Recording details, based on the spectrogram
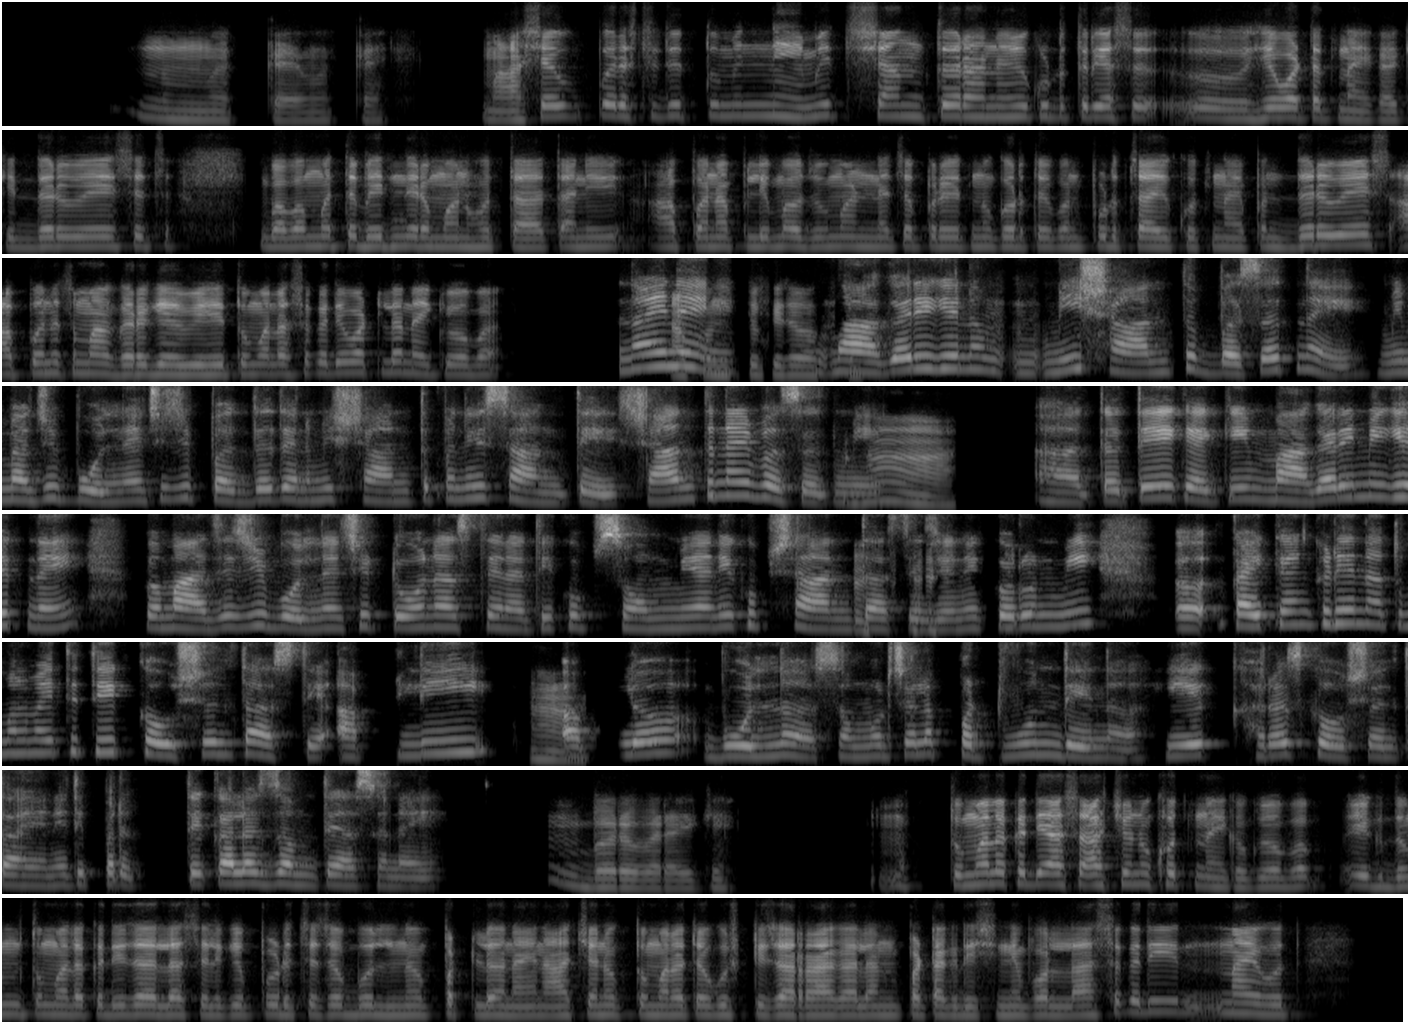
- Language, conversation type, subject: Marathi, podcast, एकत्र काम करताना मतभेद आल्यास तुम्ही काय करता?
- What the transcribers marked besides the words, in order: other background noise; chuckle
